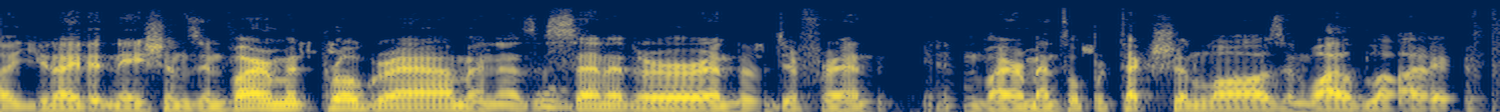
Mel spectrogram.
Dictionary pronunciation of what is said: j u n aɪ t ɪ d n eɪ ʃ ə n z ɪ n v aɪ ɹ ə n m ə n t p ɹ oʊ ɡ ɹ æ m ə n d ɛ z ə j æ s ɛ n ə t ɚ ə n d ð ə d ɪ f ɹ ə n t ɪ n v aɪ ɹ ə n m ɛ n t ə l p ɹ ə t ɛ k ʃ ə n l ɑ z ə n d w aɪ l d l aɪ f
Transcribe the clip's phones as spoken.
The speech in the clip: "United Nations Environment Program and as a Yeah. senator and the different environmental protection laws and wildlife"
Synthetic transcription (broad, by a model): j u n aɪ t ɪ d n eɪ ʃ ə n z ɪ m v aɪ ɹ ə n m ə n p ɹ oʊ ɡ ɹ æ m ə n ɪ z ə s ɛ n ə t ɚ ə n ð ə d ɪ f ɹ ə n t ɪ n v aɪ ɹ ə n m ɛ n t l p ɹ ə t ɛ k ʃ ə n l ɑ z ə n w aɪ l d l aɪ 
